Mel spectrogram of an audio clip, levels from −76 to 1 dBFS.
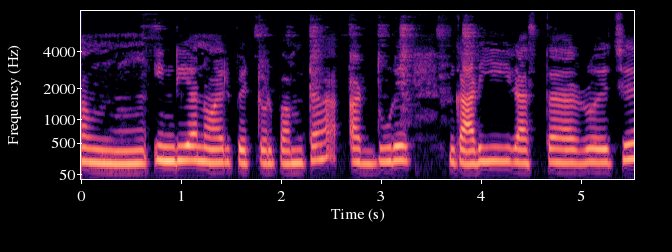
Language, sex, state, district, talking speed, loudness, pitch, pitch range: Bengali, female, Odisha, Malkangiri, 120 wpm, -17 LUFS, 200 Hz, 195-215 Hz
